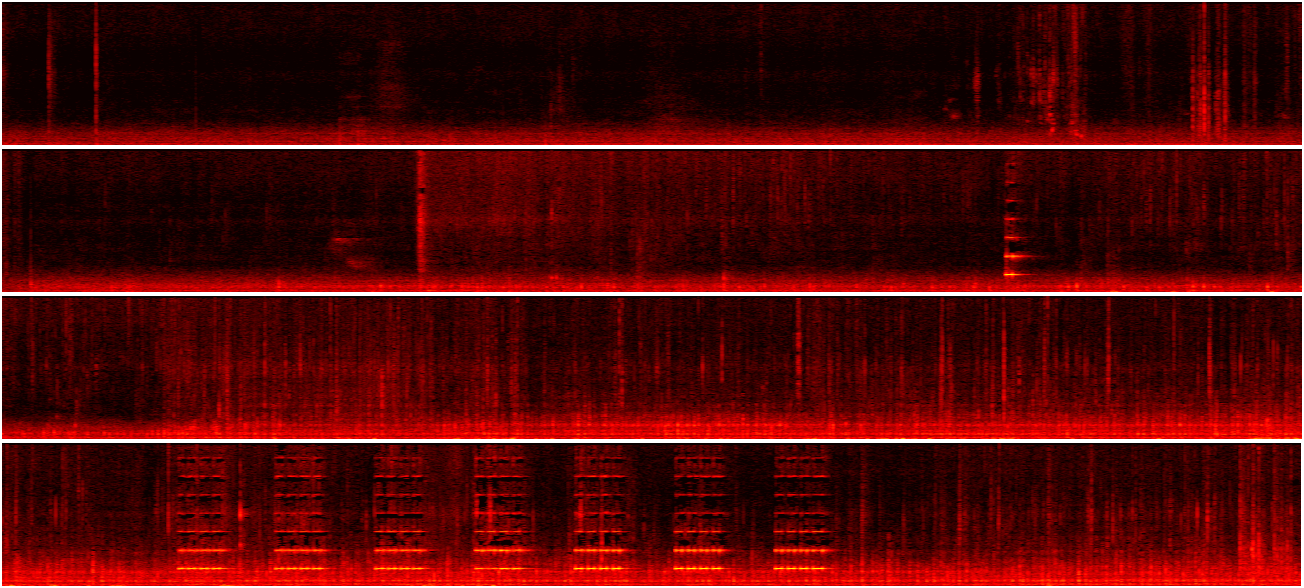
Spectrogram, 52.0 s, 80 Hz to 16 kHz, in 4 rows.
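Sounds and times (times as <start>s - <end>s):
water bubbling in a pot: 9.4s - 11.2s, 14.0s - 51.9s
kitchen timer beep: 23.0s - 23.4s, 40.8s - 47.4s
timer alarm rapid beeping: 40.8s - 47.4s.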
